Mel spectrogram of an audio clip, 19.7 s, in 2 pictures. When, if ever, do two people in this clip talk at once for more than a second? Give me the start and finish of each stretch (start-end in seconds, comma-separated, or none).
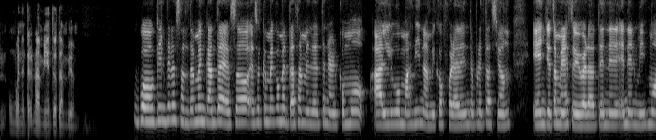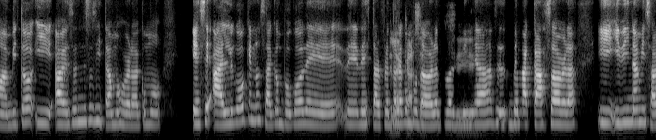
15.7-17.0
